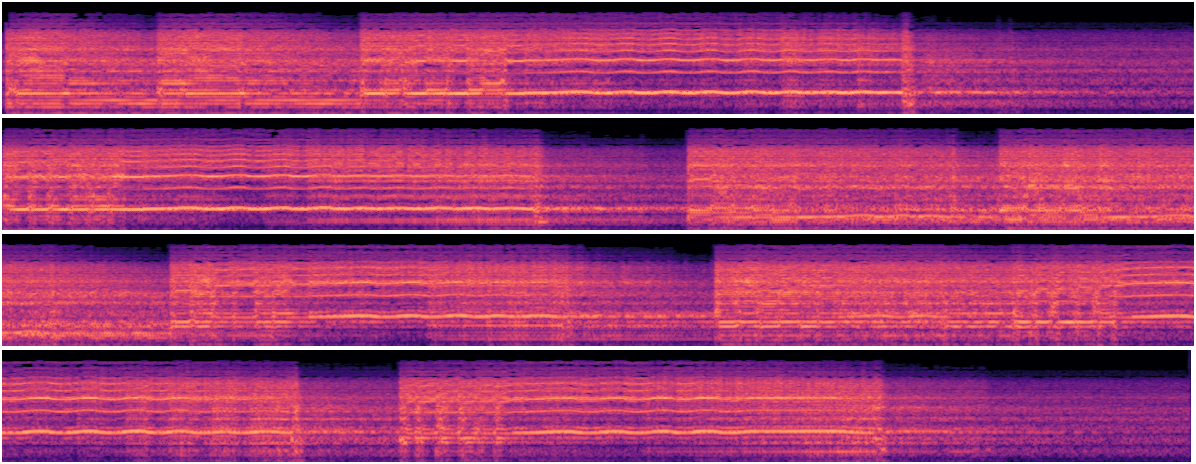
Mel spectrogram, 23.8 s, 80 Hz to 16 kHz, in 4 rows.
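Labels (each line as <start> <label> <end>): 0.0 An electric guitar plays a rhythmic, melodic pattern. 19.8
19.8 An electric guitar plays a rhythmic, melodic pattern that gradually decreases. 23.6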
